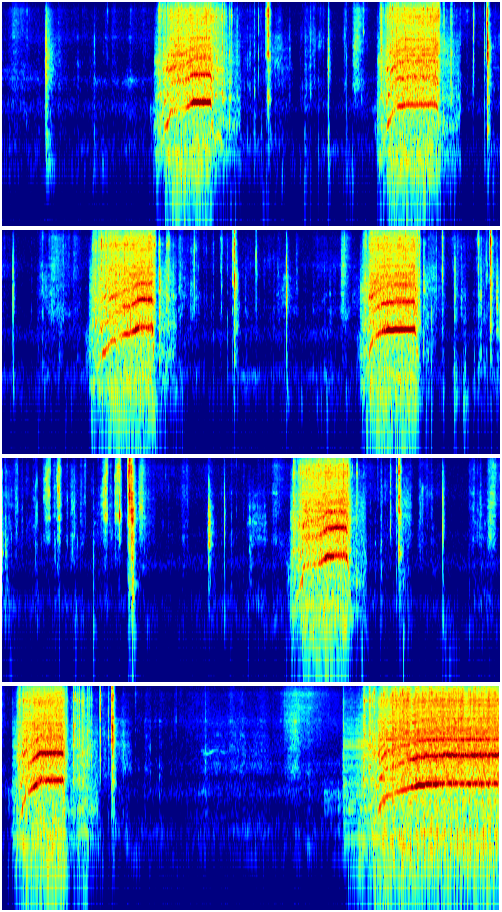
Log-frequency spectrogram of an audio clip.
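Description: A sewing machine chain piecing quilt block units, running in seven separate bursts of a few seconds each with quiet pauses between them, and the last burst carries on to the end.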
